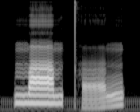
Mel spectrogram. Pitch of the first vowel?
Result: high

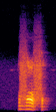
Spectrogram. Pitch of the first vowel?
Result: falling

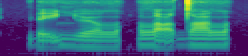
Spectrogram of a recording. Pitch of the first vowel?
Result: high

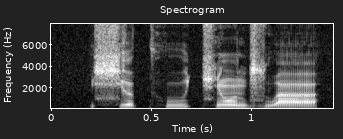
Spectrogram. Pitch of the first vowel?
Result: high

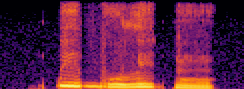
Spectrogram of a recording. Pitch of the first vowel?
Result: high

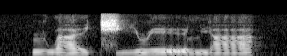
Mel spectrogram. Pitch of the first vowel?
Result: rising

